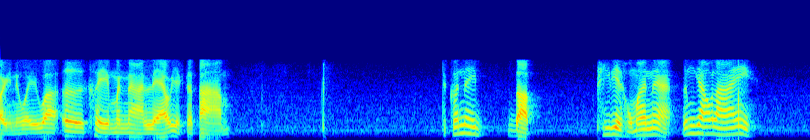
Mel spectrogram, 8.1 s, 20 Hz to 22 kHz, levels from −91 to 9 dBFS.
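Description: Speech heard through a Bluetooth CVSD headset codec from start to finish. The band runs only from 300 Hz to 3.5 kHz. One-bit delta coding, which fits 64 kbps, leaves plainly audible granular distortion throughout.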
